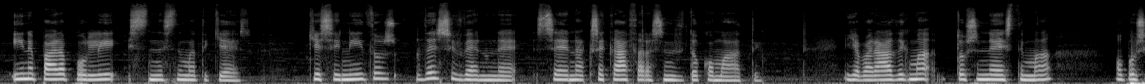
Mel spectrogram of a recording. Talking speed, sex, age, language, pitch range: 95 wpm, female, 30-49, Greek, 210-255 Hz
